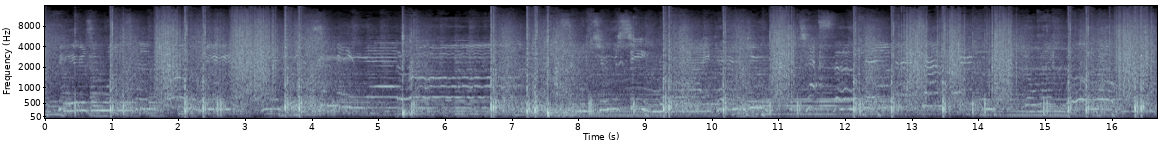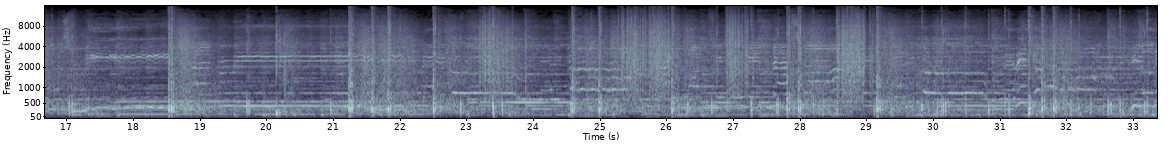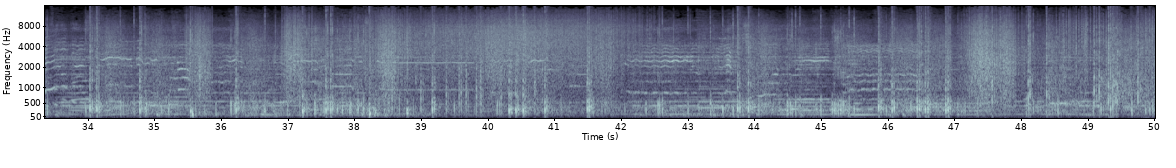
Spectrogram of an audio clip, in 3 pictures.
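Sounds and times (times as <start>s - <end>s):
music soundtrack: 0.0s - 50.0s
firework shells bursting: 34.0s - 50.0s.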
